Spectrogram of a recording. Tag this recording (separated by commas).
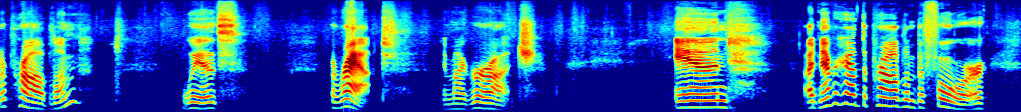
Speech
